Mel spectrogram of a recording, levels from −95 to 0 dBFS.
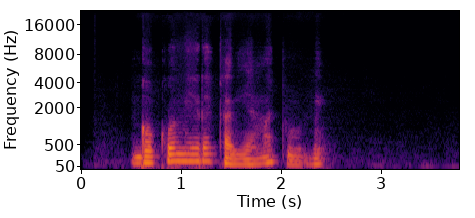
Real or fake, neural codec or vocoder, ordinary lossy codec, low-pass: fake; codec, 44.1 kHz, 2.6 kbps, DAC; none; none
